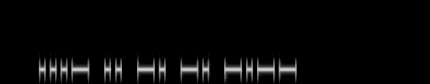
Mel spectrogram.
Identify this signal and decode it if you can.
Morse code, heard as a keyed tone, about 22 wpm, 700 Hz. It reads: VINNY
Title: USA Common Names - 22wpm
